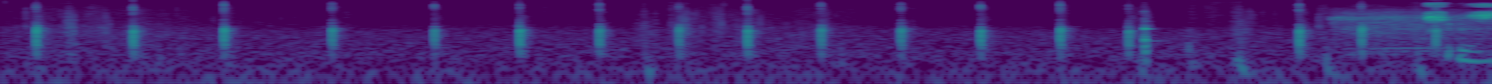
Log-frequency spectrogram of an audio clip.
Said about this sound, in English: She's just randomly clapping.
